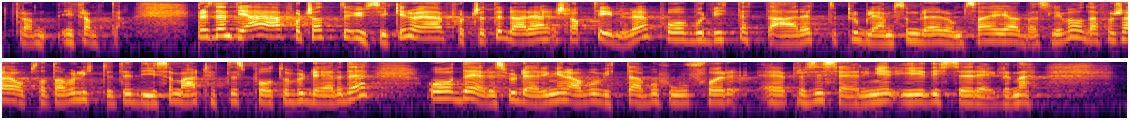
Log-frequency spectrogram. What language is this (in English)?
Norwegian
